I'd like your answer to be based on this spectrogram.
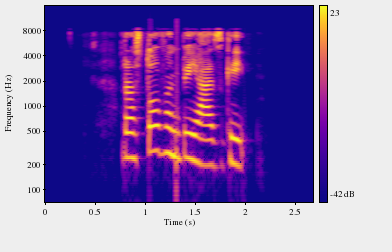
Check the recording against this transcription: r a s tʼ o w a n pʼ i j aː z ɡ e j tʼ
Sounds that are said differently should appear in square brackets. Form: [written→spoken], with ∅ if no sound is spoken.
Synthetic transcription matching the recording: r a s tʼ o [w→v] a n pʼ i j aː z ɡ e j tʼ

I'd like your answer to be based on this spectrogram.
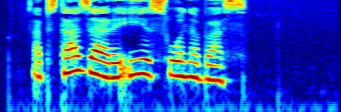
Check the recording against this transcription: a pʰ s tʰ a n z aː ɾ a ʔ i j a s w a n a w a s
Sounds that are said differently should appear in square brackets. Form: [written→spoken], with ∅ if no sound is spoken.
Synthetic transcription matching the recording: a pʰ s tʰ a [n→∅] z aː ɾ a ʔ i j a s w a n a [w→b] a s

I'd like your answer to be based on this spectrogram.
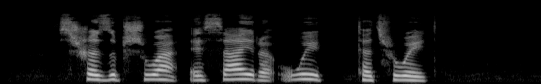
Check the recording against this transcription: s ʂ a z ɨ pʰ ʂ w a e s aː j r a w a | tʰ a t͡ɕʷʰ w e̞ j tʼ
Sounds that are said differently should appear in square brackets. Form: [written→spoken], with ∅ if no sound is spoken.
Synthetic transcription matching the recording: s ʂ a z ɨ pʰ ʂ w a e s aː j r a w [a→i] | tʰ a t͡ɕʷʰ w e̞ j tʼ

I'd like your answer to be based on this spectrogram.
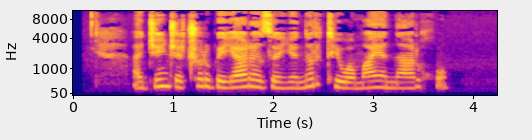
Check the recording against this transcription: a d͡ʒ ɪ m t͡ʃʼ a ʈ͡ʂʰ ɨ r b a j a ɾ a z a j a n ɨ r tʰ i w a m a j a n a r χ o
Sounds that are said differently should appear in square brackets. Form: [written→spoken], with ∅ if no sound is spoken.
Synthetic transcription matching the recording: a d͡ʒ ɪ [m→n] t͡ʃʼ a ʈ͡ʂʰ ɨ r b a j a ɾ a z a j a n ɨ r tʰ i w a m a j a n a r χ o

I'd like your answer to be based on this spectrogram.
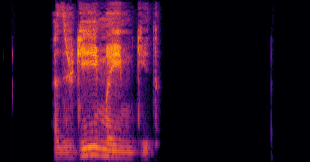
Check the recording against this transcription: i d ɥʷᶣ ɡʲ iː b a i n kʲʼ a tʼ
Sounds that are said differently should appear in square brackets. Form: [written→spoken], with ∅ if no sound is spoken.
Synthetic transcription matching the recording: [i→a] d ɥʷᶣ ɡʲ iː [b→m] a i [n→m] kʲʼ [a→i] tʼ

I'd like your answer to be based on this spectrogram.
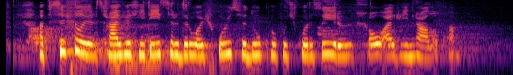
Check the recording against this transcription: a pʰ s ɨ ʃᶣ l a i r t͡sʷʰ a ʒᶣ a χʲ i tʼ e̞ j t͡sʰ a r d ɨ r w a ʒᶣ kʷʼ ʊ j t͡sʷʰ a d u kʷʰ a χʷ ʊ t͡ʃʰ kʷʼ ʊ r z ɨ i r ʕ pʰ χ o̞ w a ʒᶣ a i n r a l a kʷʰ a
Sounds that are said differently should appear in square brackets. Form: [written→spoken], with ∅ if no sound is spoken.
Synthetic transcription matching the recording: a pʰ s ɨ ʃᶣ l a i r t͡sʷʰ a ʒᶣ a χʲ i tʼ e̞ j t͡sʰ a r d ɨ r w a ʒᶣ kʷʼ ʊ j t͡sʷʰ a d u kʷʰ a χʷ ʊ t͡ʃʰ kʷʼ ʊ r z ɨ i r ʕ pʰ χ o̞ w a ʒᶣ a i n r a l a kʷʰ a

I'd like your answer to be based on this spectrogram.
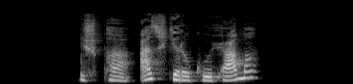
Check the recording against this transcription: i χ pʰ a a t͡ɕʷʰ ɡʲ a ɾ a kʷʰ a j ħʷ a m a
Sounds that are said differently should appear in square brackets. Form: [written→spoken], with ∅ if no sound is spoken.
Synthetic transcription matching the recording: i [χ→ʂ] pʰ a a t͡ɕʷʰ ɡʲ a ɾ a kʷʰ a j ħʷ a m a

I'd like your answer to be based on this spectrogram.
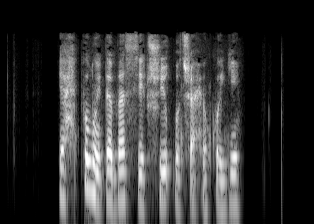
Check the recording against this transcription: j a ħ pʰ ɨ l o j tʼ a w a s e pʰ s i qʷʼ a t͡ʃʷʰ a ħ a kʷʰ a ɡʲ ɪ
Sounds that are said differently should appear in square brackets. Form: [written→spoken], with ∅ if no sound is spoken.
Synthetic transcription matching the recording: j a ħ pʰ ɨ l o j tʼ a [w→b] a s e pʰ [s→ʂ] i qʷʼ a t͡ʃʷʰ a ħ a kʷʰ a ɡʲ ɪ

